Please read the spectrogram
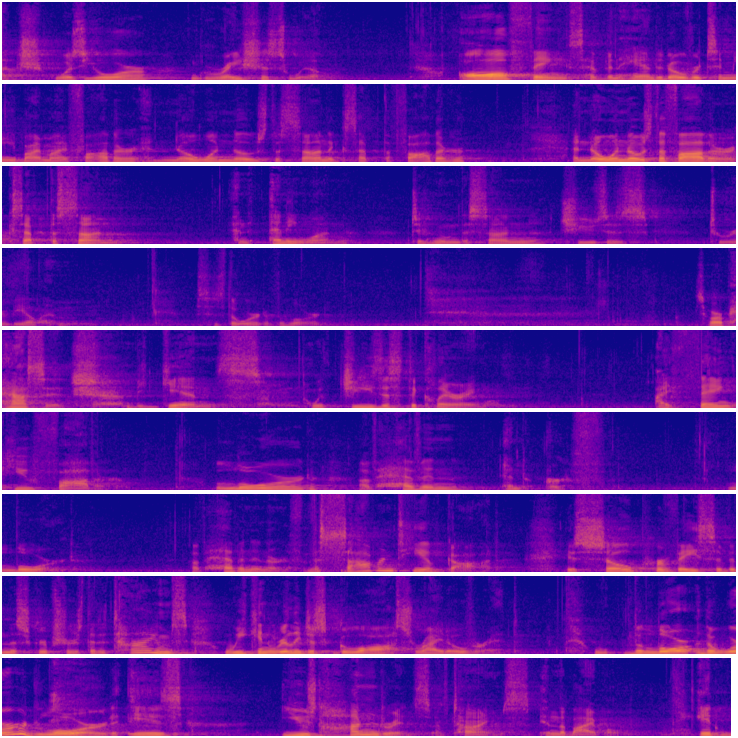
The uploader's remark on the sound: Message Preached at Valley Creek Church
